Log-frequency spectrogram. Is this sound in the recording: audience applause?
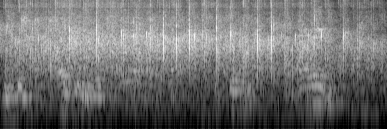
yes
